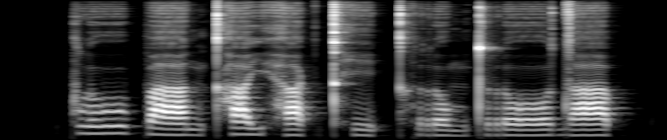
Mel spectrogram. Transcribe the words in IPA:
k l uː˥˩ p aː˨˩ n kʰ a˧ j h a˨˩ k̚ tʰ i˨˩ ʔ kʰ r o˩˦ m t r oː˦˥ d a˦˥ p̚

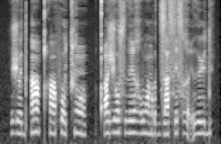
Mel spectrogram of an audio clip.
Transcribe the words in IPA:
ʒ ø d ʔ ã qʰ ã f o t͡ɕ õ | qʼ e ʒ o s ð i ʁ β ɔ̃ r d͡z a s i s ʁ ḭ ð y d

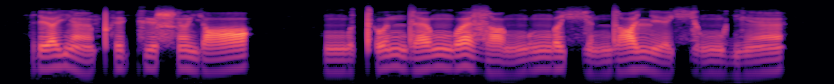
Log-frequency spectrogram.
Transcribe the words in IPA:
ɾʲ ɑ˧˥ j æ̃˧˩˧ pʰ ɪ˧˥ kʲ ʊ˧˥ ɬ ə̃˧˥˧ j ɑ˧˥ | ŋʷ ə˨˩ tʼ ʊ˧˥ n d æ˧˥ ŋʷ æ˧˥˧ z ɑ˨˩ ŋʷ ɪ˧˥ ŋ ʌ˧˥˧ ç ə˨˩ n d ɑ˧˥ lʲ æ˧˩˧ ç ɪ˧˩˧ ŋʷ ə˨˩ ɡʲ æ̃˧˥

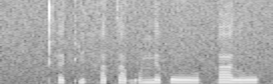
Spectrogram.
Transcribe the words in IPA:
kʰ ɛ˨ kʼ i˦ h a˨ t a˨ ɡʷ a˦ ŋ ɛ˦ p oː˦˨ | a˦˨ l o˦

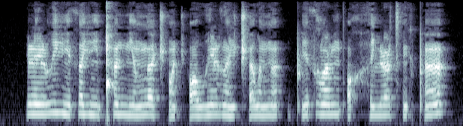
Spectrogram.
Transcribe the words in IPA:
ɭ ĩ ɭ β i vʲ ə̃ θ œ vʲ ə̃ ǃʰ œ̃ mʲ ɔ̃ ŋ œ t͡ʃʼ ɔ̃ t͡ʃʼ ɔ w ɣ ĩ ɭ ð ə̃ ʒ t͡ʃʼ œ w ə̃ ŋ ə̃ | pʼ i θ ɣ ɔ̃ ɭ m ə̃ pʼ ɔ x h ə ʎ ɭ ɔ ɭ t͡sʼ ĩ x pʼ œ̃

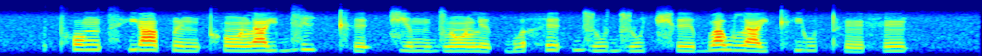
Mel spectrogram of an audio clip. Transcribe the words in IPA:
t̪ʰ ɔ˦ ŋ t͡sʰ j a˦ p ẽ˧ ŋ kʰ ɔ̃˧ l a˧ j d͡z i˦ ʔ kʰ e˨ ʔ t͡ɕ e˧ m d͡z ɔ̃˧ l e˨ p̚ b ə˧ h e˦ ʔ d͡z u˧ d͡z u˧ t͡ɕʰ e˧ b a˥˧ w l a˧ j kʰ j u˧ t̪ʰ ẽ˨˩ h ẽ˦ k̚

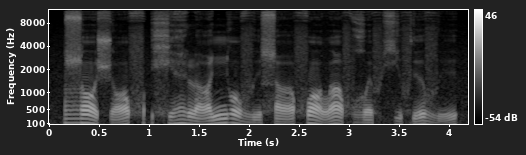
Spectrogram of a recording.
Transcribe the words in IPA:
ɮ ɒ˥˩ ʃ ɒ˩˥ f | xʲ æ̤˧˥˧ ɭ ɑ˩˥ ɲ ɔ˥˩ v ɪ˩ ɬ ɑ˨˩˦ f ɒ˥˩ lˠ ɑ˥˩ f ʁʷ ɛ˩ f ç ɪ˧˩ f ɾʲ ə˧˥˧ v ɪ˩˥

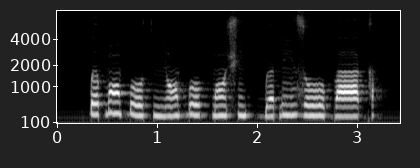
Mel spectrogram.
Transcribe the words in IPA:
k͡p ə˧ ɓ ɔ̃˦ ɓ oː˨ t ɲ ɔ̃˨˦ ɓ o˧ ɡ͡b ɔ̃˧ ʃ ĩ˧ k ɡ͡b ə˧ ɗ ĩ˦ z oː˧ b aː˧ k

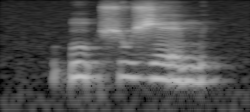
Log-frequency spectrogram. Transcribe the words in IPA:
ʔ ũ ʔ ʃ u ʒ ɛ m

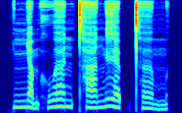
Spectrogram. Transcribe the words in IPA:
ɲ a̰˧˨ m h w əː˧ n t̪ʰ a˨˦ n ɣ ɛ˨˩ p̚ t̪ʰ ə˧˩˨ m

